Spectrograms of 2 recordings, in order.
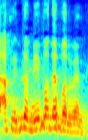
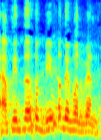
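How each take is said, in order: Both takes have the same delivery.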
